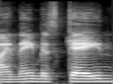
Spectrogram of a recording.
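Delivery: put-on voice like a neck speech device. A wrestling podcast host, saying he sounds like Kane, does Kane's neck-device voice. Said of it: "when he needed that wee thing to put on his neck".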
